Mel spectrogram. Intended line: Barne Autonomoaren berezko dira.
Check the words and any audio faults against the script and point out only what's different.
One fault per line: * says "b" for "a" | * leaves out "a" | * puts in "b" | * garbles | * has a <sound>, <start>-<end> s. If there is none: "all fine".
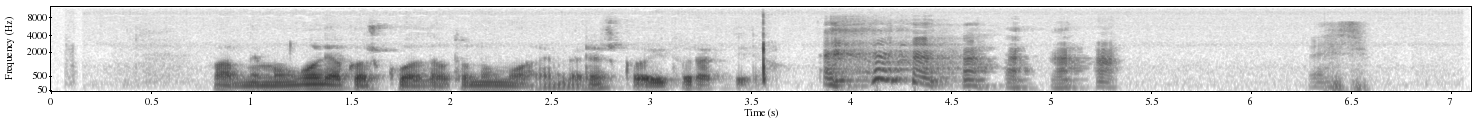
* puts in "Mongoliako eskualde"
* puts in "egiturak"
* has a laugh, 3.8-5.4 s
* has a sneeze, 6.3-6.6 s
